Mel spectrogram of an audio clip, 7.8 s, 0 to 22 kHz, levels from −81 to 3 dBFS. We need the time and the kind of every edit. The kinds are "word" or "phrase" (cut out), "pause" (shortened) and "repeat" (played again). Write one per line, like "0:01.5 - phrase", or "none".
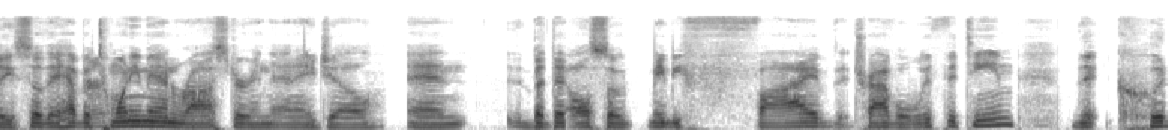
0:02.6 - pause
0:03.8 - word
0:04.3 - phrase
0:05.6 - phrase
